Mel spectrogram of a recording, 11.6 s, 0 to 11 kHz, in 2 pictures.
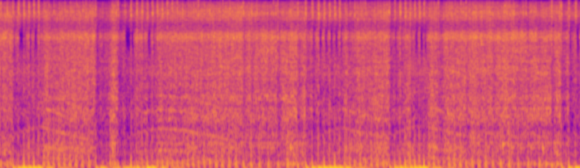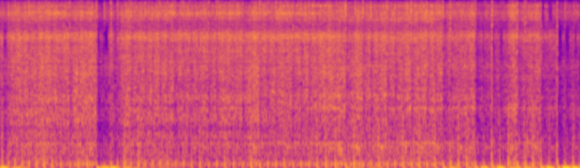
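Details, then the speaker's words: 1954 Gravely tractor recorded right at the muffler, with the cleaned carburetor (which had many clogs) not yet back on: a loud, ragged, surging single-cylinder chug that never settles; the engine runs rough. "terrible i hope that wasn't too loud for you add this right up to the muffler but i want you to hear how bad it runs"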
